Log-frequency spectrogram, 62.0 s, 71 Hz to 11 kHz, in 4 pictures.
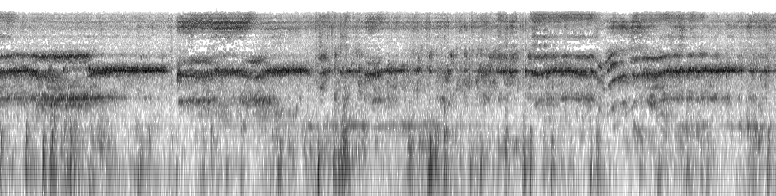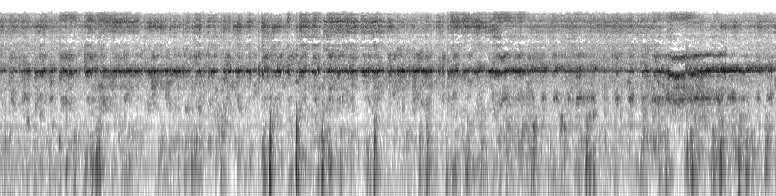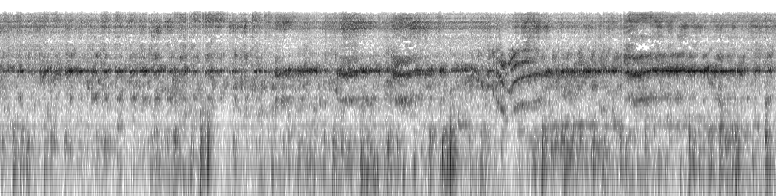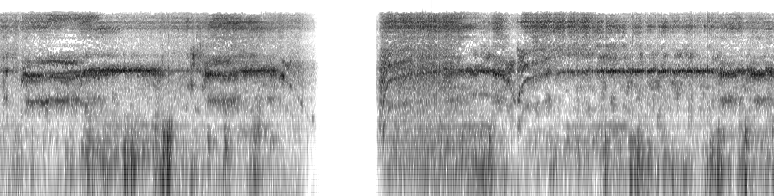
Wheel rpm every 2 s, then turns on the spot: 220, 230, 220, 230, 230, 230, 210, 230, 230, 230, 240, 240, 230, 230, 230, 230, 240, 230, 230, 230, 200, 230, 230, 220, 230, 220, 40, 180, 190, 230, 230.
none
